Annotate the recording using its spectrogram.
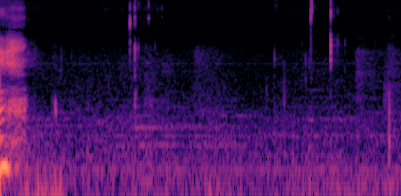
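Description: Eggplant slices deep-frying in oil: faint sizzling with a few short, sharp crackles scattered through it, two close together past the middle.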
